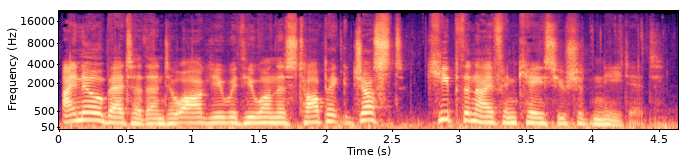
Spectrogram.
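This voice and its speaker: Stiff, ambitious gentleman with swooping intonation. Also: on the high side, sing-song, a little fast. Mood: instructive, stern. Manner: formal, earnest, instructive. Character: stiff, ambitious grown man, banker turned would-be island ruler. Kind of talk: audio drama acting.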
